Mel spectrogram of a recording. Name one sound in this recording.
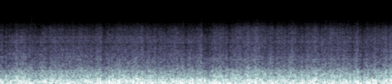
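A motorcycle engine drones steadily up close.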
